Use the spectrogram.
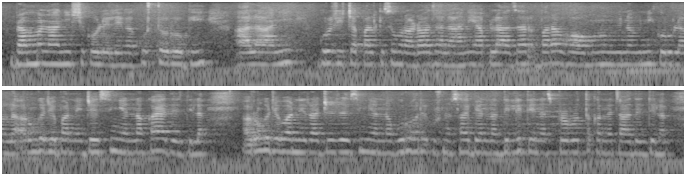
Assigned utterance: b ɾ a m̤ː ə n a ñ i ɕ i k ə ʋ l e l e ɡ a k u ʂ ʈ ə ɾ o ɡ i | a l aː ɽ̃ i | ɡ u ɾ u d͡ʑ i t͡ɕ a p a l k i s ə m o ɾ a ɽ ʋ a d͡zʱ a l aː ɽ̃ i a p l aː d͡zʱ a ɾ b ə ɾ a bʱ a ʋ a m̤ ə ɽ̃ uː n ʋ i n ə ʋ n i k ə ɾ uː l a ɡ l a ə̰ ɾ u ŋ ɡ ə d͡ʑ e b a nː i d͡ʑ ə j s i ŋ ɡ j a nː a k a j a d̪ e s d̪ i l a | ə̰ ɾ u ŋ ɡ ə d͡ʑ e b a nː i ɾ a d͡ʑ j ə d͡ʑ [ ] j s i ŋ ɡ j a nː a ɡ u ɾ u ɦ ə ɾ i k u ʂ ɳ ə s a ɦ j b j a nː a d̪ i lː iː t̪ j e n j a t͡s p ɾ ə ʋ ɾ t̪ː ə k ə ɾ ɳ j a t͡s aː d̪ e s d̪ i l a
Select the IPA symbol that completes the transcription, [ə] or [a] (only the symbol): ə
